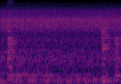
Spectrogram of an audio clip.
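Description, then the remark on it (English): An old car engine runs steadily as the car sets off for a ride, a continuous low mechanical rumble with a rough, throbbing hum and a slight rise in pitch near the end, with no voices. “Come, let's go for a ride in my brand new old car.”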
